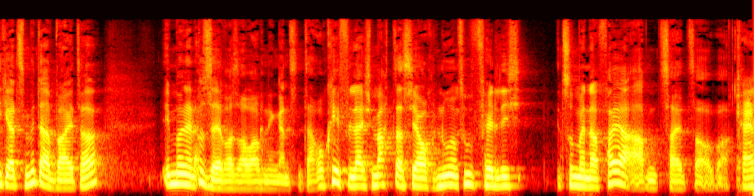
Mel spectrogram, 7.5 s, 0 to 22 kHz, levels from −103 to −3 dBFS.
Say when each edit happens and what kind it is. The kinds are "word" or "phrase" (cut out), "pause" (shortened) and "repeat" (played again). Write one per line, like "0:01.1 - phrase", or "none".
0:02.0 - word
0:02.6 - word
0:04.6 - word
